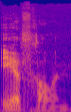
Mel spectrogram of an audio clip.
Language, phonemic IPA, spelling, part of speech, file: German, /ˈeːəˌfʁaʊ̯ən/, Ehefrauen, noun, De-Ehefrauen.ogg
- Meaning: plural of Ehefrau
